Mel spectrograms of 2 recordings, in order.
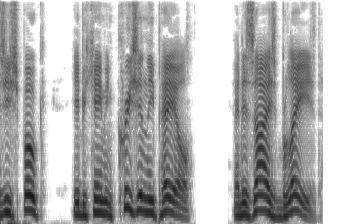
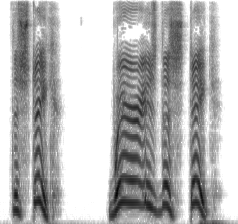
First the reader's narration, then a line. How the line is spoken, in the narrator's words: cried Dorda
